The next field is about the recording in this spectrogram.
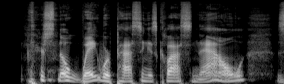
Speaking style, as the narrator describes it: Zada said with a scoff

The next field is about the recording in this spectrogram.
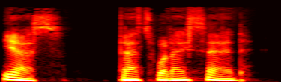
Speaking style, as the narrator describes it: answered Adam dryly

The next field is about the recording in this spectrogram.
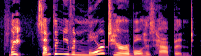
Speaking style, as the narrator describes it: cried Little Hedgehog

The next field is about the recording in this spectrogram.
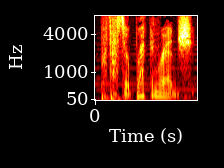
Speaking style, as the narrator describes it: whispered

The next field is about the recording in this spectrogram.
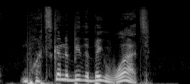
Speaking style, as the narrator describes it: asked, chuckling at his childlike enthusiasm

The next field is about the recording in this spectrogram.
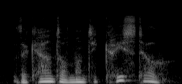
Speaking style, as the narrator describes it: she murmured

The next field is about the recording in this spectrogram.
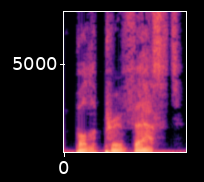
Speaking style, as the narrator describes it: he gasped

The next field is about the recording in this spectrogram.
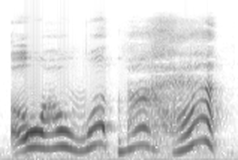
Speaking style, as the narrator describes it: yelled

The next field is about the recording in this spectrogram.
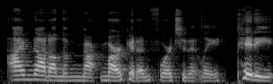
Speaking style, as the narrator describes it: Aelin said

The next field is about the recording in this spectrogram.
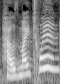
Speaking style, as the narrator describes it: asked cheerfully

